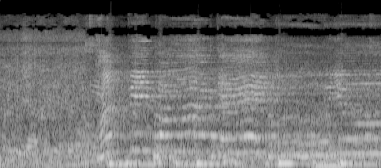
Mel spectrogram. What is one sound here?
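An elderly woman sings into a microphone through loudspeakers.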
